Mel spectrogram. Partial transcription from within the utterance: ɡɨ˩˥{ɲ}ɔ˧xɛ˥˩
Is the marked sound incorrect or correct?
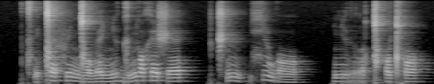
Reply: correct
